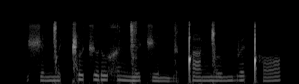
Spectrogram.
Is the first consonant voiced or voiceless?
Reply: voiceless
